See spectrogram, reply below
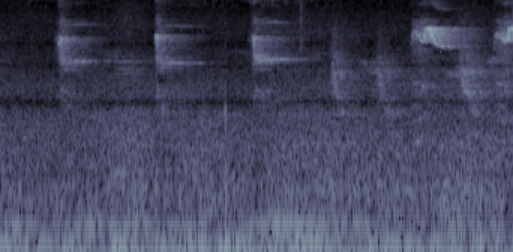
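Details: End-of-breeding-season song of a white-rumped shama: a few sharp, high notes that drop quickly, spaced under a second apart, ending in a busier burst of higher twittering, with low background rumble.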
